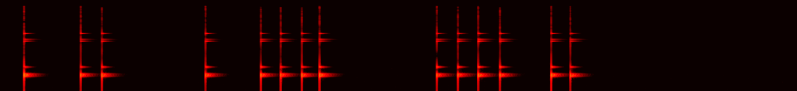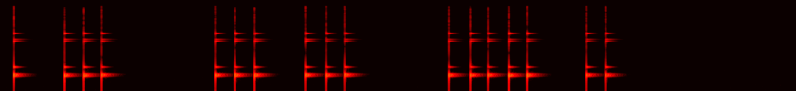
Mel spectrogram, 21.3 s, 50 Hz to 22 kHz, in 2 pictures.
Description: Tap code, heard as taps on a metal pipe, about 4 knocks a second. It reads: BDR CNW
